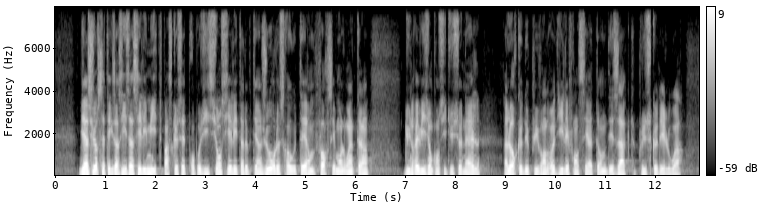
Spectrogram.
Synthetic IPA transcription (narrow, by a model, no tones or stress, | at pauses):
bjɛ̃syʁsɛt̪ɛɡzɛʁsis̬aselimit̪paʁsə̥kəsɛt̪̚pχɔpozisjɔ̃siɛlɛt̪ad̪ɔpt̪eɛ̃ʒuʁləsəʁaot̪ɛʁmfɔʁsemɑ̃lwɛ̃t̪ɛ̃ | d̪ynʁevizjɔ̃kɔ̃st̪it̪ysjɔnɛl | alɔʁkəd̪əpɥivɑ̃d̪ʁəd̪ilefχɑ̃sɛat̪ɑ̃d̪d̪ezakt̪plyskəd̪elwa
